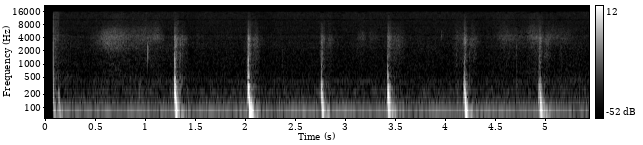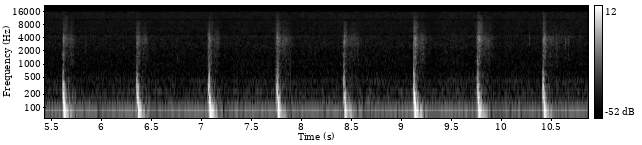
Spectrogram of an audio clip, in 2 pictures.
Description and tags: Footsteps, patting
Me patting my hand on a couch cushion. Thought it sounded kinda like foot steps
couch, cushion, feet, foot, footstep, footsteps, ground, pat, patting, pillow, plod, step, steps, thud, thump, velour, walk, walking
